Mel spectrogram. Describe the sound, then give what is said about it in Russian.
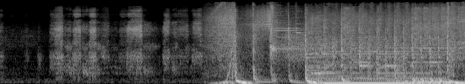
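A hedgehog puffs and snuffles in quick, scratchy, breathy bursts for about two seconds, then a louder, sustained, tonal, music-like sound takes over. “Тогда кислые довольные ежики пыхтят от счастья.”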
